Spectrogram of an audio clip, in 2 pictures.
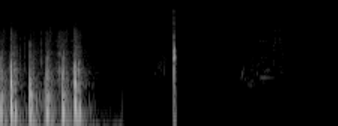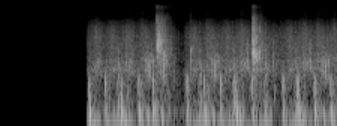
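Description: Blocks of stone are dug with quick, repeated crunching knocks.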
